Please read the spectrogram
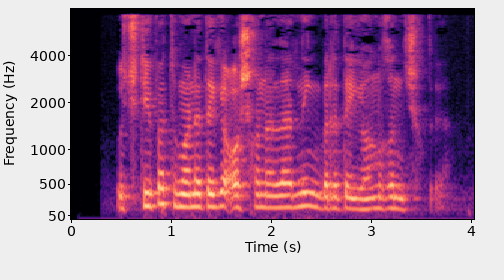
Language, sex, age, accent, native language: Uzbek, male, 18-24, Samarqand, Uzbek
